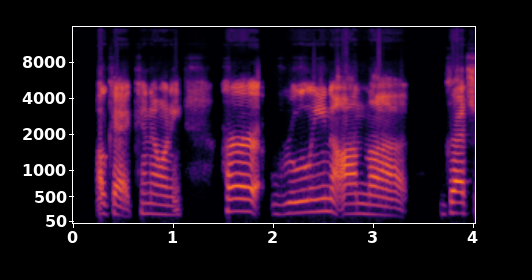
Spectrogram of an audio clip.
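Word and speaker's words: Cannon: important um judge kon's do you pronounce her last name kenon or Canon can I think kenon the way you said it I think you said it correct okay kenon her ruling on the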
